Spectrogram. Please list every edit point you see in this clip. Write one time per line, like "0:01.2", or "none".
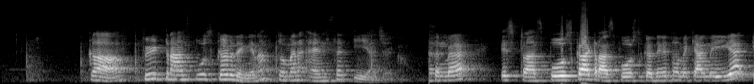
0:04.3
